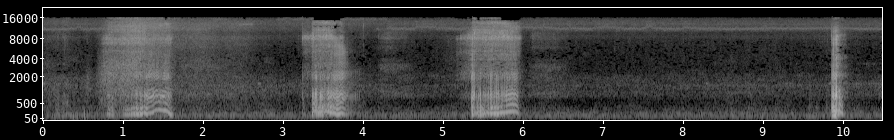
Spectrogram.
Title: All the snores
